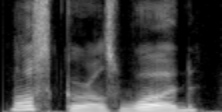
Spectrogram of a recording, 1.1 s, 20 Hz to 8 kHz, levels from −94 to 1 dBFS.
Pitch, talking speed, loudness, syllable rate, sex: 180 Hz, 160 wpm, -15 LUFS, 3.2 syllables/s, female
